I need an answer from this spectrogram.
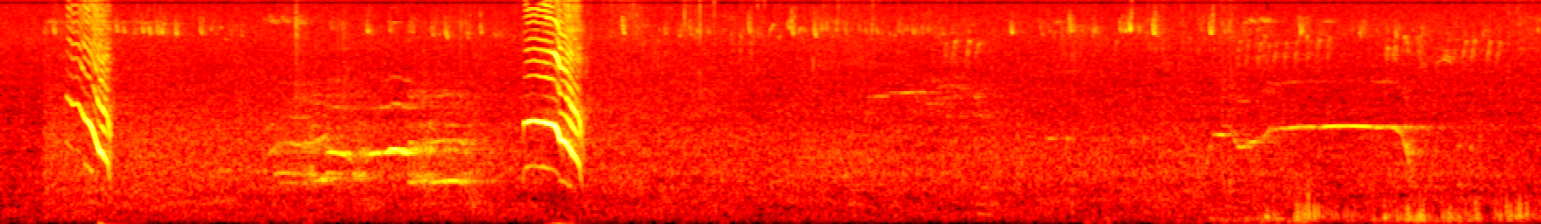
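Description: Elk calling: two loud, steeply falling squeals, about a second in and again around five and a half seconds in, with a softer wavering call between them and a longer even high whistle near the end.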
